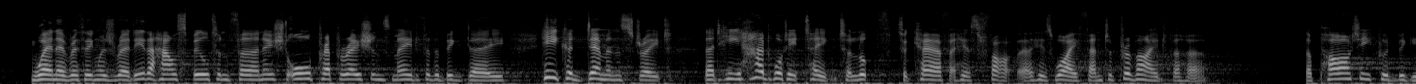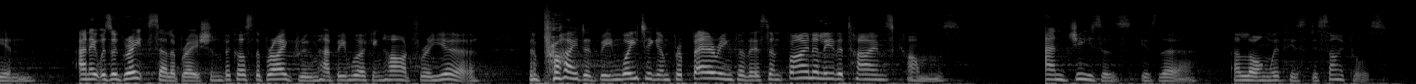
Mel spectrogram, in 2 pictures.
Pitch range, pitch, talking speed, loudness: 195-235 Hz, 220 Hz, 175 wpm, -33 LUFS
